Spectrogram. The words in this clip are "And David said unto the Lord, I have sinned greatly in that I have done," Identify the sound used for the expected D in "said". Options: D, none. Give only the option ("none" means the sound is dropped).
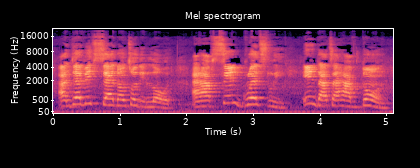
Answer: D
